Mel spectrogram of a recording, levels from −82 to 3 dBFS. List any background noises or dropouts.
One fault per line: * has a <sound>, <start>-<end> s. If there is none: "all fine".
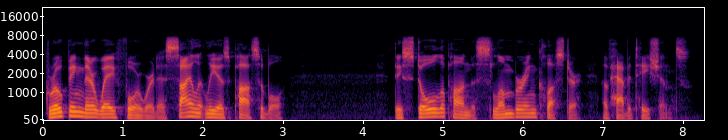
all fine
